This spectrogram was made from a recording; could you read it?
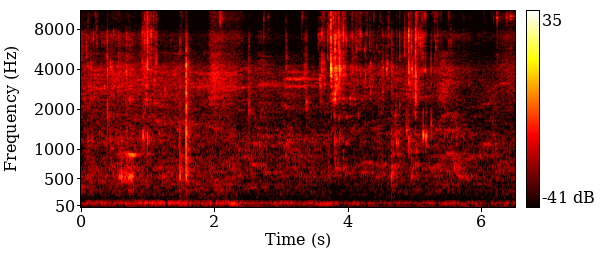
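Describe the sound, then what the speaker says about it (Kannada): Water for ghee rice pours and splashes into a cooking pot by the glassful in short trickles and drips over a steady low hum, fairly close. "ಇದೇ ಲೋಟದಲ್ಲಿ ನಾನು ಇವಾಗ 3 ಲೋಟ ನೀರು ಹಾಕ್ತಾಯಿದ್ದೀನಿ"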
